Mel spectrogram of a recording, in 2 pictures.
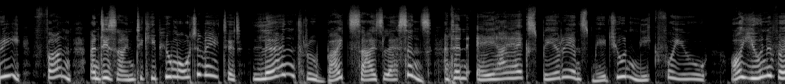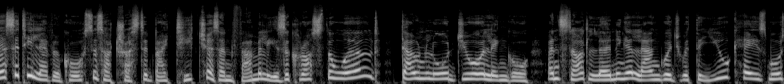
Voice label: Welsh Accent RAW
